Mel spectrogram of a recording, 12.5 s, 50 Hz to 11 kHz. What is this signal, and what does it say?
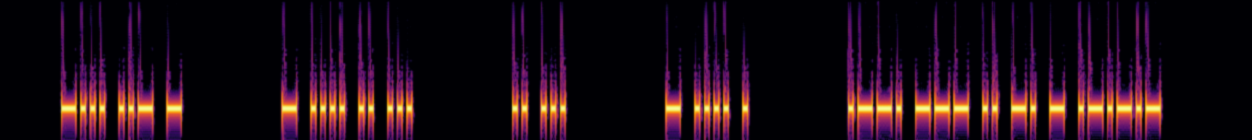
Morse code, heard as a keyed tone, about 25 wpm, 700 Hz. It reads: BUT THIS IS THE POINT.
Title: 3x Word-Spacing - Sentences from Top 200 Words - 25wpm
